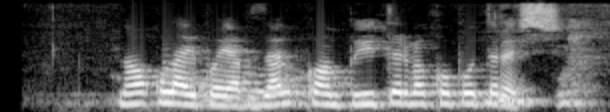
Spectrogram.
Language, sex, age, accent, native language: Uzbek, female, 25-34, Toshkent shahri, Uzbek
